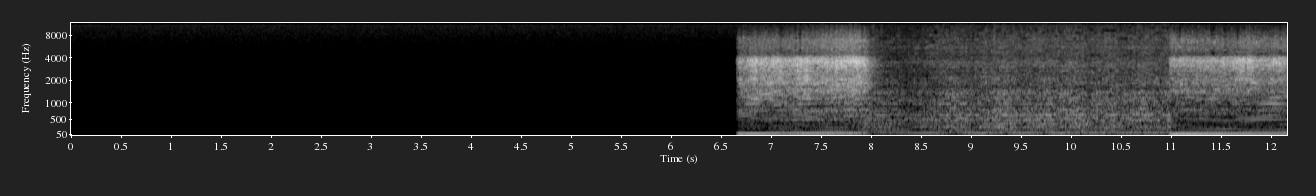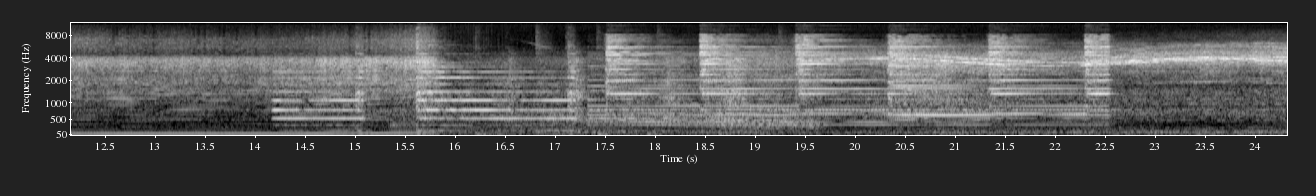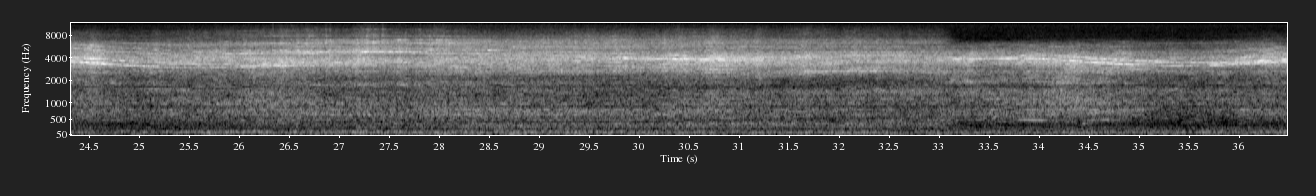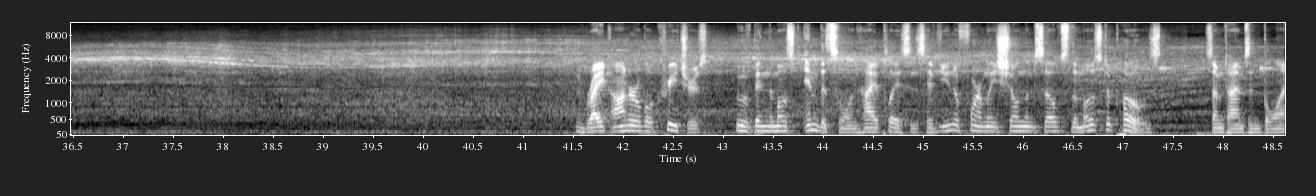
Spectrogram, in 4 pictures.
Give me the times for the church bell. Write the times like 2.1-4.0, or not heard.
14.2-22.6.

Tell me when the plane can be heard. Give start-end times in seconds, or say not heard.
6.7-48.5.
